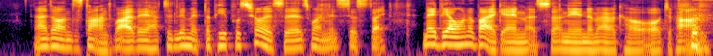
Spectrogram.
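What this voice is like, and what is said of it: Speaks in a regional accent. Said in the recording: “What regional accent was that?”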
